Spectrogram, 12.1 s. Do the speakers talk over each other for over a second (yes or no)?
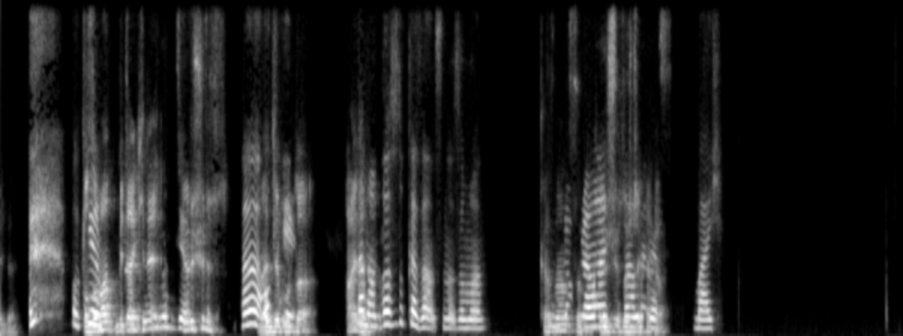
yes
